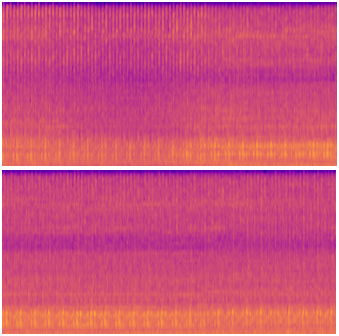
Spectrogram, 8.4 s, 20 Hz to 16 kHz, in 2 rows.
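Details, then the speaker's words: 2011 Hyundai Solaris G4FC, 166k km, new timing chain and phaser, warm idle at 700 rpm, coolant 83°C and oil 79°C: a steady light tapping of about three per second. Cause unknown; compression normal, drives fine. "Ну так постукивает сейчас сколько там Ну вот 83° температура антифриза"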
